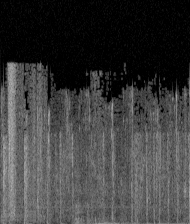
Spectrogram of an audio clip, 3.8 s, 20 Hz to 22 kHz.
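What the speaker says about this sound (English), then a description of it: "The horse belongs to me." Horse hooves clip-clopping in the video game Far Cry 6, a quick irregular run of sharp hoof strikes over a low background rumble, with no voices.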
